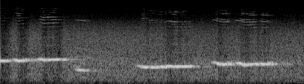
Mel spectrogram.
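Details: Baby Australian butcherbird learning to sing, producing clear flute-like whistles: a long level note, a brief lower one, then two more sustained pure tones, slightly wavering, with steady background hiss.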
